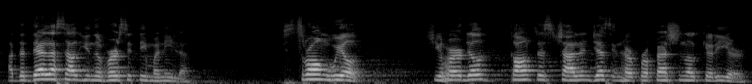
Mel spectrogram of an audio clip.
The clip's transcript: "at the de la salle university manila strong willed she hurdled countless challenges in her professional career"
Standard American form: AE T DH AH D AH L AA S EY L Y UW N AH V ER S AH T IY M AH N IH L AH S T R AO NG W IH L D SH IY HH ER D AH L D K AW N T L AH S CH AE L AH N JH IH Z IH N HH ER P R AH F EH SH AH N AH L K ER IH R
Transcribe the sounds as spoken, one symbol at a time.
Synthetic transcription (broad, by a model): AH T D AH D AH L AA S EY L Y UW N AH V ER S AH T IY M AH N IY L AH S T R AO NG W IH L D SH IY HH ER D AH L D K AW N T AH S CH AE L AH N JH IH S IH N HH ER P R AH F EH SH AH N AH L K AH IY R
